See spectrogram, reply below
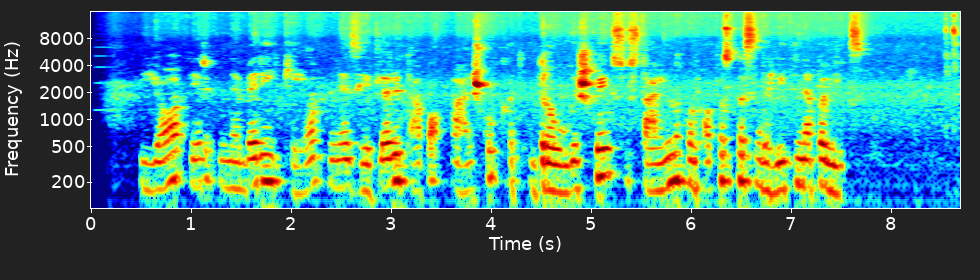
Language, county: Lithuanian, Kaunas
